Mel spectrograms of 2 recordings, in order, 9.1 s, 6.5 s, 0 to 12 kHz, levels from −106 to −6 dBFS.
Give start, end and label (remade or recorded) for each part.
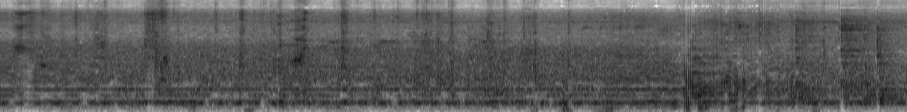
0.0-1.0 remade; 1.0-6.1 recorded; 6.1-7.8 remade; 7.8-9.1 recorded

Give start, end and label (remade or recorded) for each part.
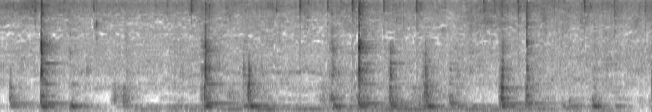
0.0-6.5 recorded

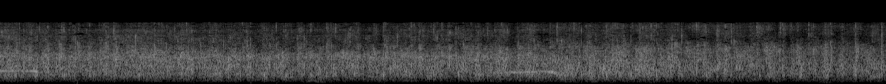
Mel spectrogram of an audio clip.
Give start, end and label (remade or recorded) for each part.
0.0-1.6 remade; 1.6-2.7 recorded; 2.7-7.4 remade; 7.4-8.1 recorded; 8.1-8.9 remade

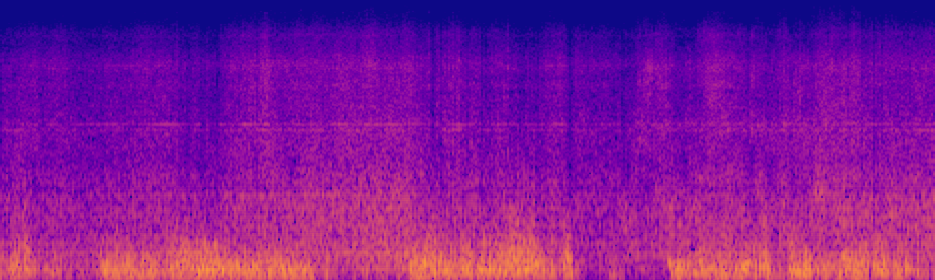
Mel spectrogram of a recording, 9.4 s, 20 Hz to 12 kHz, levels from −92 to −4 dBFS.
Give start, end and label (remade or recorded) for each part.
0.0-6.1 recorded; 6.1-8.6 remade; 8.6-9.4 recorded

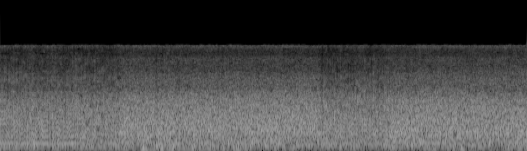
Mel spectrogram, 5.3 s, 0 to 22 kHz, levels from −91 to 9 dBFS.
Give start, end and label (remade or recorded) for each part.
0.0-1.2 remade; 1.2-3.2 recorded; 3.2-3.9 remade; 3.9-5.3 recorded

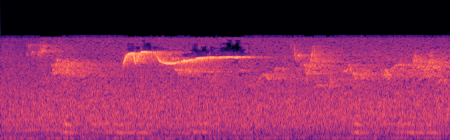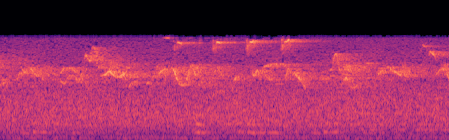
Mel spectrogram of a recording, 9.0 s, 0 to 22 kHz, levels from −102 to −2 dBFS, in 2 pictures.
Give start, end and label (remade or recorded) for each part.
0.0-9.0 recorded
